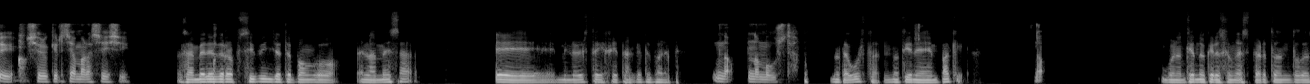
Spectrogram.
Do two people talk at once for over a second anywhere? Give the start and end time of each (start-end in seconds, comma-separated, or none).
none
